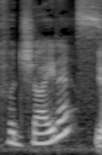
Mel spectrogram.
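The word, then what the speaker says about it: Vagitus: V is for, forgive me if I pronounce this wrong, but vagitis? – Yes, which means, it's a Latin word meaning the cry of a newborn baby.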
